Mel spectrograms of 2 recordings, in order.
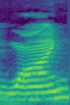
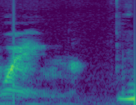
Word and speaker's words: Weyn: wine or arien dondo i'm gonna be pronouncing it wine because that seems right or is it wayne i don't even know i'm gonna keep saying wine and if it's wrong then no actually i have a computer i'm on a computer suzanne line pronunciation okay i'm sorry it's different languages so there's dutch danish english uk suzanne wayne wayne english usa suzanne wayne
